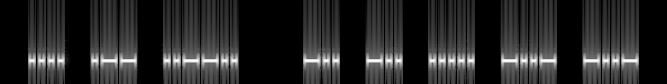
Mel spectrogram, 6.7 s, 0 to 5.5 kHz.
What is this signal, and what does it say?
Morse code, heard as a keyed tone, about 25 wpm, spaced as for 18 wpm, 590 Hz. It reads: HW? DD5XX
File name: qso218 18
